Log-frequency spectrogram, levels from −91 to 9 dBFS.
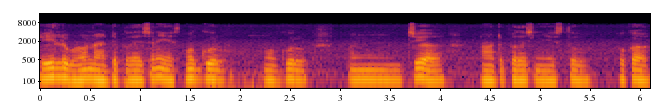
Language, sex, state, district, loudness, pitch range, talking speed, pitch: Telugu, male, Telangana, Karimnagar, -17 LUFS, 115-125 Hz, 125 wpm, 115 Hz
